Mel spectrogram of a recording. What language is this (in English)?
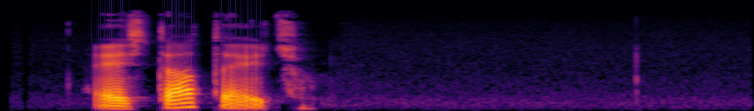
Latvian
